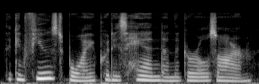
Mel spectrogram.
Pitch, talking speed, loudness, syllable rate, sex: 190 Hz, 230 wpm, -16 LUFS, 4.8 syllables/s, female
